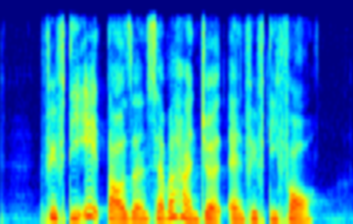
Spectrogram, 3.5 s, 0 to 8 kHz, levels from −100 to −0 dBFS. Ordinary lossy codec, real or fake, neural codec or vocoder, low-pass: none; fake; vocoder, 22.05 kHz, 80 mel bands, WaveNeXt; 7.2 kHz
